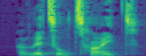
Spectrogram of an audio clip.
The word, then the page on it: a little tight: American English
